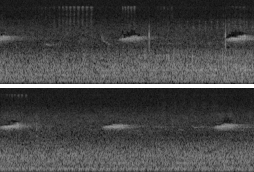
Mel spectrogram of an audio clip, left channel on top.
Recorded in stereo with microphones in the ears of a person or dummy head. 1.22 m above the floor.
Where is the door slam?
No door slam in this recording.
